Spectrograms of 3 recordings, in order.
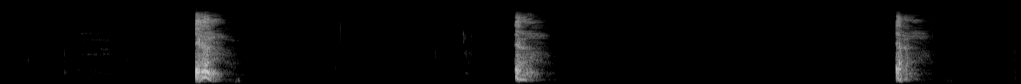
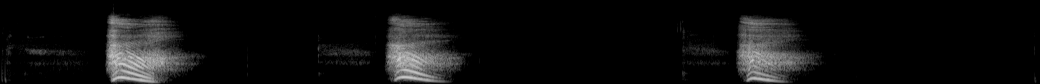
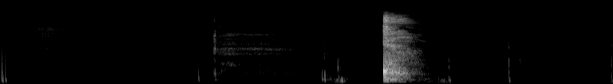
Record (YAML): three_cough_length: 10.2 s
three_cough_amplitude: 30757
three_cough_signal_mean_std_ratio: 0.16
exhalation_length: 10.4 s
exhalation_amplitude: 31735
exhalation_signal_mean_std_ratio: 0.3
cough_length: 6.1 s
cough_amplitude: 28274
cough_signal_mean_std_ratio: 0.14
survey_phase: beta (2021-08-13 to 2022-03-07)
age: 65+
gender: Female
wearing_mask: 'No'
symptom_cough_any: true
symptom_sore_throat: true
symptom_fatigue: true
symptom_onset: 13 days
smoker_status: Never smoked
respiratory_condition_asthma: false
respiratory_condition_other: true
recruitment_source: REACT
submission_delay: 1 day
covid_test_result: Negative
covid_test_method: RT-qPCR
influenza_a_test_result: Unknown/Void
influenza_b_test_result: Unknown/Void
